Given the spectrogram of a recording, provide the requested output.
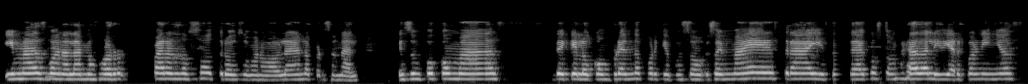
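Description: A woman's voice: fairly high pitch, flat delivery, normal speed. A woman, a teacher and mother chatting casually as a podcast guest and telling anecdotes with light laughs. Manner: talkative, tells anecdotes, laughs lightly while speaking. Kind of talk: casual conversation. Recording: dull lo-fi audio.

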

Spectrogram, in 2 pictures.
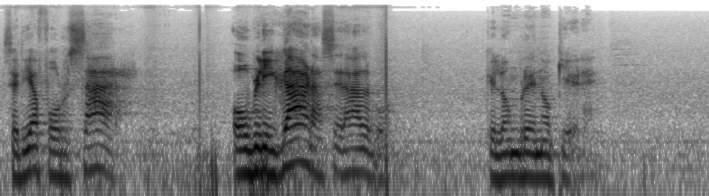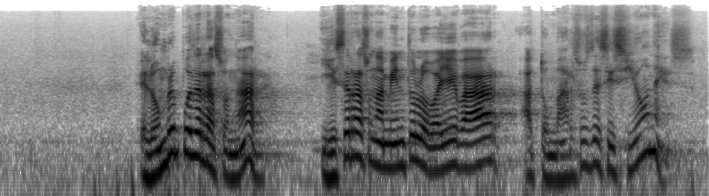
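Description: Guy preaching a sermon, high lively voice, super bright, keeps asking the crowd questions. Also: unhurried, a little hiss or hum. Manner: preaching with rhetorical questions to the congregation. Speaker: pastor.

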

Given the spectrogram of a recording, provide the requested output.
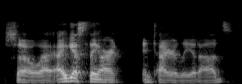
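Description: A man's voice: sits low, fast, a bit bright. Guy musing on a podcast, lots of restarts, kinda muffled sound. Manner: thoughtful, hesitant with many restarts. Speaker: podcast co-host. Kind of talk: casual discussion of a game. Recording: dull lo-fi audio.

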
